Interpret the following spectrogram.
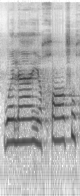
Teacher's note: لام کے ساتھ ملا کر پڑھنا ہوگا خالی الف کو، ٹھیک ہے، کیونکہ یہ الف مدہ ہے. ولا یخاف، خا کو پر پڑھیں گے، خا کے ساتھ پھر خالی الف ہے یعنی الف مدہ ہے، اس کو پھر ہم خا کے ساتھ ملا کے پڑھیں گے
